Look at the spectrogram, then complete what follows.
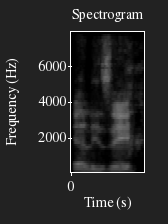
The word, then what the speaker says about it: Elizeé: Yeah, Elizeé. That's kind of like there's a drink. I think it's Alizé. Alize. Yeah, it's similar pronunciation Yeah, anybody ever tell you something about that?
